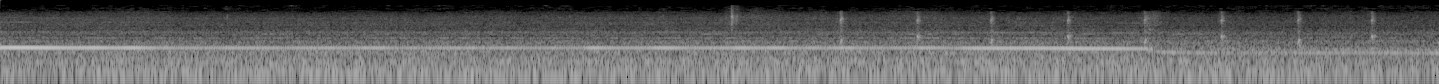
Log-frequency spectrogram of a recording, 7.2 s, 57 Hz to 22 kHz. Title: 2013 f150 turbo failure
